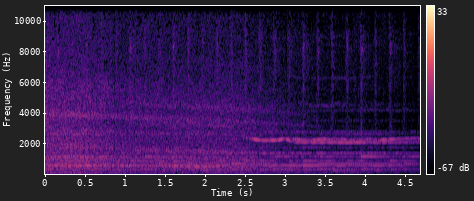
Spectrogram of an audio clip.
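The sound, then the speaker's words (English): A New York City subway train rolls along the rails with a steady, loud rumble, rising metallic whines and faint rhythmic clacking of wheels, with no one speaking. “It was surreal to be riding on the subway and standing on the subway and looking down and seeing somebody read a newspaper.”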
